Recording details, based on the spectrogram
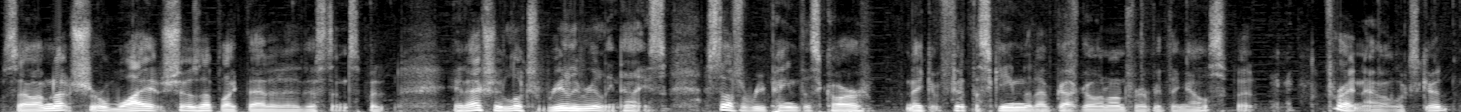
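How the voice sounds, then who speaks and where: A male streamer chats casually on a gaming livestream in a medium-pitched, dark, congested, nasal voice, talking fairly quickly. He's laid-back and rambling, thinking aloud with fillers, and the recording has no echo.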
